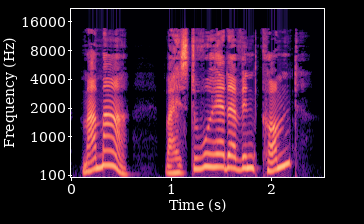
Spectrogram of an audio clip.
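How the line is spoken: Calling. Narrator (German): ruft sie

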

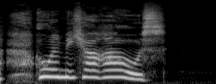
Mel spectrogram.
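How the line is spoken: Calling out. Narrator (German): rief er

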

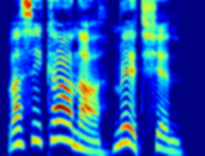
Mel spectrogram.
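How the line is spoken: Loud call. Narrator (German): ruft Maimanyanga ihre Mieterinnen laut

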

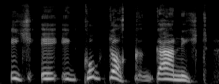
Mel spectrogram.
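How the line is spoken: Stammered. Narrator (German): stammelte

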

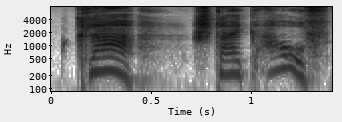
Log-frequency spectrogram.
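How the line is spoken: Calling out. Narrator (German): rief Ritter Mütze

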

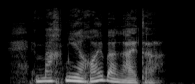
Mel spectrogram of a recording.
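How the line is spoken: Whispering. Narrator (German): flüsterte Luis

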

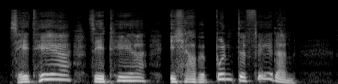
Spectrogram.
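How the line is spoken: Excited call from afar. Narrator (German): rief er den großen Spatzen schon von Weitem ganz aufgeregt zu

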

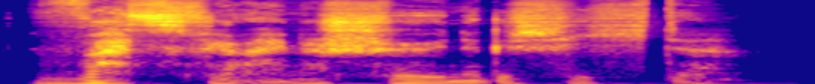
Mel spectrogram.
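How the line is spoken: Sleepy murmur. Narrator (German): murmelt sie und fällt schon in tiefen Schlaf

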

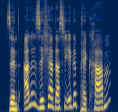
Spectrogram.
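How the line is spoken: Loud call. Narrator (German): ruft laut

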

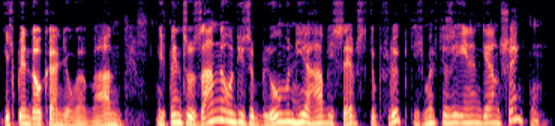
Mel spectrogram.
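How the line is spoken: Laughing. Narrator (German): lachte Susanne

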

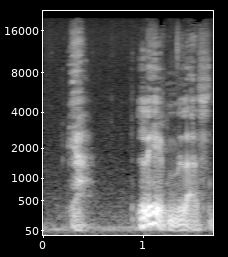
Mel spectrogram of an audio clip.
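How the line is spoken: Laughing. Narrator (German): lachte Woldemar

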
